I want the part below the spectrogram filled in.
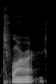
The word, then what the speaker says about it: Toronto: That bit that Chris from Toronto, am I saying it right? Toronto, yeah, fuck that second T, brother. – Yeah, okay, sweet. Toronto.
